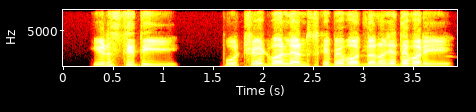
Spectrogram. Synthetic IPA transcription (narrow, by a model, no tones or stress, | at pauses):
eɽst̪ʰit̪i | poɾʈɾeʈ̚baɾlɛɳɖskepebɔd̪lanɔd͡ʑet̪̬ebəɾe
